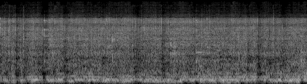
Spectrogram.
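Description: Green chilies and onion, added with bay leaf to hot oil, stirred as they fry; a dense, steady sizzle runs loud and close throughout, with no talking.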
